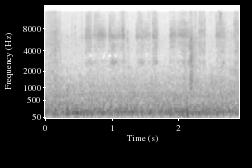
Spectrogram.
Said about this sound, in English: I'll write it right here.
